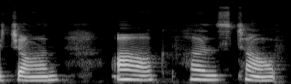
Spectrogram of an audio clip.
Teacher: अनुनासिक में चंद्र बिंदु लगता है, इसका उच्चारण नाक और गले दोनों से होता है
